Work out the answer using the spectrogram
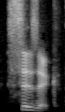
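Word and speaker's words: Szyc: Which is Sizek? Sizek, that's how you say it.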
